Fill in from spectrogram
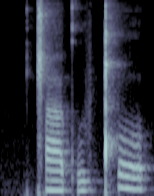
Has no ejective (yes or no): no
